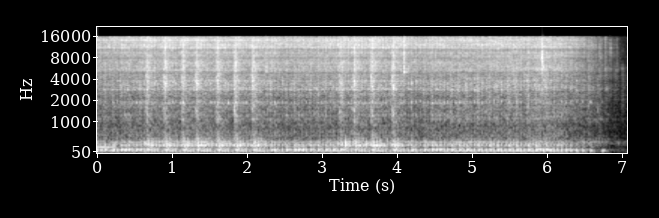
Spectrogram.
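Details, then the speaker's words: Suzuki Satria FU 150, sometimes hard to start: idles normally but each throttle blip falls flat and revs won't climb; carburetor ruled out, ignition suspected, finding a bad engine ground wire. "Hidup normal tapi digas seperti ini ya."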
